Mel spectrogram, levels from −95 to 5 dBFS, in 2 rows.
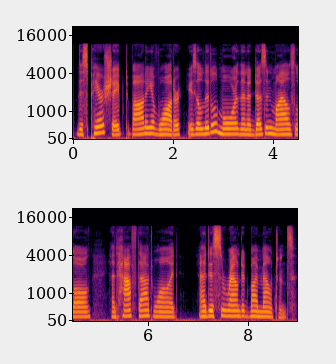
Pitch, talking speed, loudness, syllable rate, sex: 185 Hz, 160 wpm, -18 LUFS, 4.2 syllables/s, female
